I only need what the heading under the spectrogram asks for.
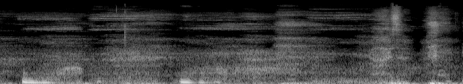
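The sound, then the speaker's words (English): Several people make heavy, exaggerated mouth-breathing noises into a microphone, with raspy huffs and gasps, two sharp bursts near the start, then continuous breathy noise. No one speaks. “How about we all make mouth-breathing noises into the microphone for a minute?”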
